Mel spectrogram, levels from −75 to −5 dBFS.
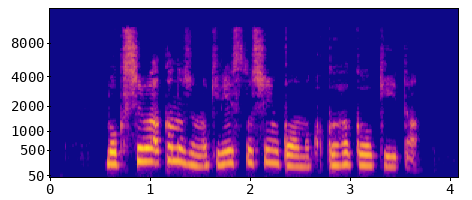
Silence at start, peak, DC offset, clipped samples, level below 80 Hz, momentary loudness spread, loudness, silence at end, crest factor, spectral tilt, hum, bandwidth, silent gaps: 0.55 s; -6 dBFS; under 0.1%; under 0.1%; -78 dBFS; 14 LU; -22 LUFS; 0.4 s; 16 dB; -4.5 dB/octave; none; 11.5 kHz; none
